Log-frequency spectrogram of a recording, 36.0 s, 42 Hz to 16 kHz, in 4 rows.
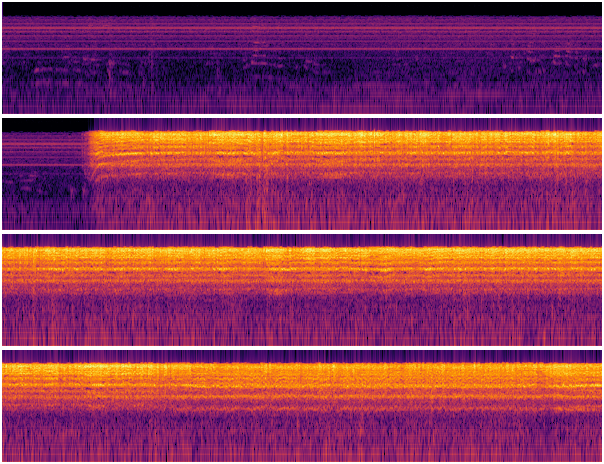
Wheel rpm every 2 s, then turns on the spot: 0, 0, 0, 0, 0, 120, 230, 230, 230, 230, 230, 230, 230, 230, 230, 170, 160, 170.
none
